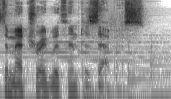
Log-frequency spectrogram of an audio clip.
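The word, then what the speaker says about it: Zebes: with him to zebus a quick aside here is it zebus or Zees I grew up pronouncing it as Zeb so it sounds weird to me to say Zeus we didn't have the internet at the time to correct us or voice acting to pronounce everything for us so I'm just going to alternate between the two pronunciations to make everyone mad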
